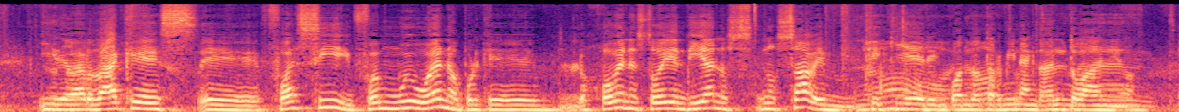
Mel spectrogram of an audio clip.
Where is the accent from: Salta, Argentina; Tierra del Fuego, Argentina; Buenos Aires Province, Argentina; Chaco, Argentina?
Chaco, Argentina; Villa Ángela; Crecí en Villa Ángela, mucho en el campo.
